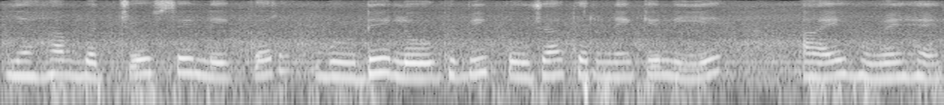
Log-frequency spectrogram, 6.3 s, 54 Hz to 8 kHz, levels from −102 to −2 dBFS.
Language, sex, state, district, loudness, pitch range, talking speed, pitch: Hindi, female, Gujarat, Gandhinagar, -15 LUFS, 205-230 Hz, 135 wpm, 215 Hz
